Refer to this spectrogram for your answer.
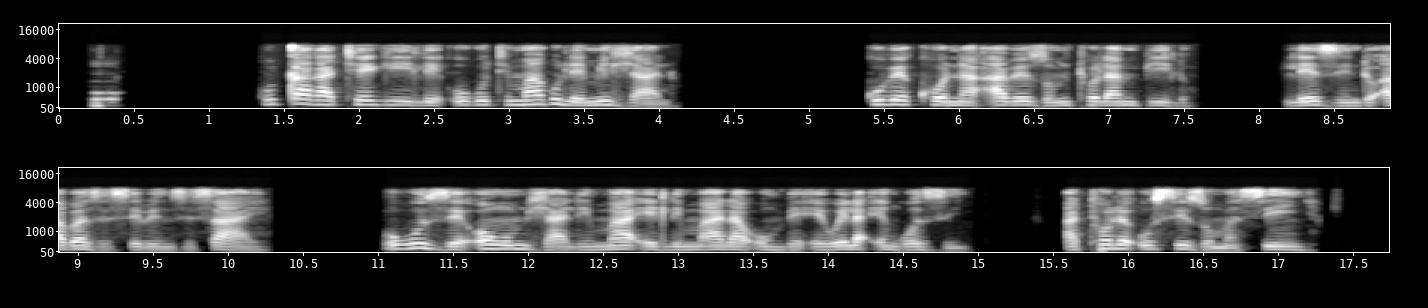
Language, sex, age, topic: North Ndebele, female, 25-35, health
